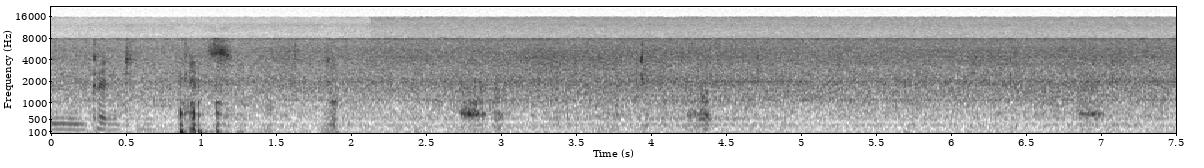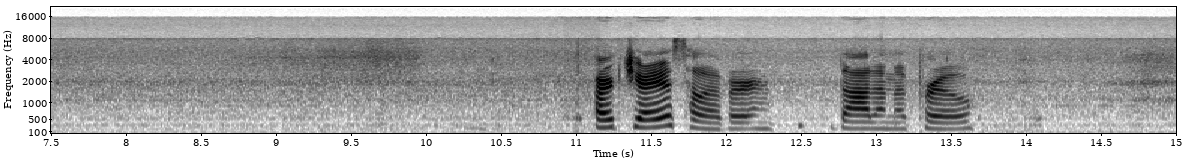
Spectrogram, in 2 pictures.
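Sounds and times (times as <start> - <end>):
low hiss and hum: 0.0 - 15.0.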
